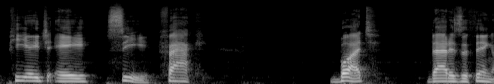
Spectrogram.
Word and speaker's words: PHAC: Why don't you just pronounce it in one? Why say hack after P? Why not just say fack? What the fack? Honestly, it's PHAC, fack.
